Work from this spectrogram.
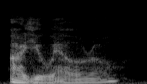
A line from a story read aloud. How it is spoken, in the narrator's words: she asked him softly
